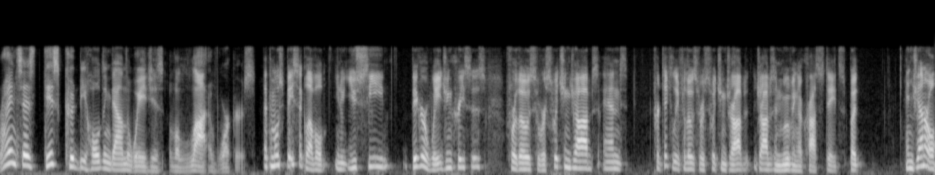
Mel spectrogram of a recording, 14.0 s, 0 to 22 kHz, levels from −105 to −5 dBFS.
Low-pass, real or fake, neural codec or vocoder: 7.2 kHz; fake; vocoder, 22.05 kHz, 80 mel bands, Vocos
